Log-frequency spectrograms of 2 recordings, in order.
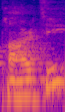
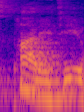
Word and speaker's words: parity: is the parity method this is not party it's parity okay because usually uh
